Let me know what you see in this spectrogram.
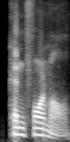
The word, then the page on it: conformal: American English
